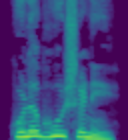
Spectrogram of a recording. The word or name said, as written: ಕುಳಭೂಷಣ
